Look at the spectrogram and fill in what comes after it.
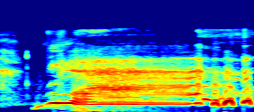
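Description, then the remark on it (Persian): A voice mimics a baby bursting into tears, one long loud wailing cry held for over a second, then trailing off into short sobbing whimpers, alone. “نینی که زیبایی شناسی نمیفهمه نینی که قیافه داغون و قیافه خوشتیف تشخیص نمیده چرا نینی این کار کرد چرا نینی زد زیر گریه از چه چیزی ناراحت شد”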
